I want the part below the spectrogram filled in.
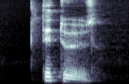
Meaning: female equivalent of téteux
- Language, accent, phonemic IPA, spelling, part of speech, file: French, France, /te.tøz/, téteuse, noun, LL-Q150 (fra)-téteuse.wav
